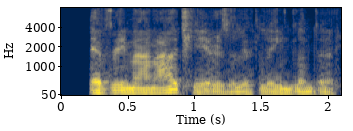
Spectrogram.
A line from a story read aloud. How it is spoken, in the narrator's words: he said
